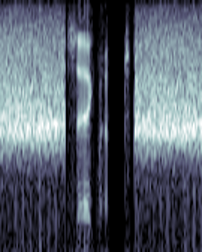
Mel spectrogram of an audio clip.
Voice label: "segment", American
